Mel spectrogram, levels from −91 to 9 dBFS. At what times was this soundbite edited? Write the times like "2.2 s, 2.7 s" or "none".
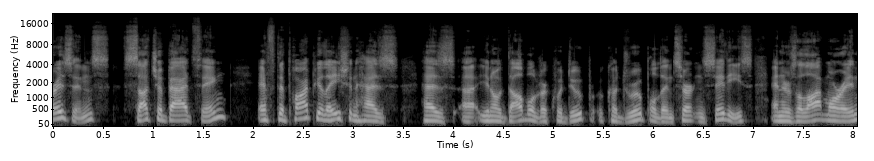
none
